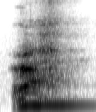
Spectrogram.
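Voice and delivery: sharp loud rah; short sharp bark. Shown as a demonstration. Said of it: "a short, sharp".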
